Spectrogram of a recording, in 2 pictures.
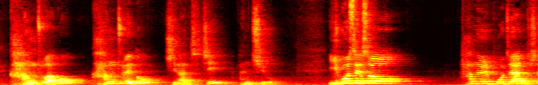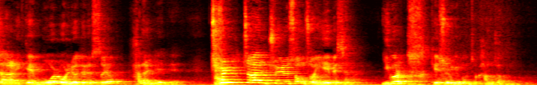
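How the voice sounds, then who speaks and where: A man speaks in a high pitch at a moderate pace, with very wide pitch swings and big shifts in loudness. Noticeable background noise and audible room echo are present. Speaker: pastor. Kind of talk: lecture.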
